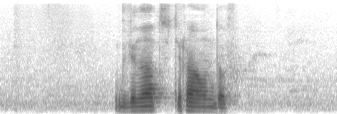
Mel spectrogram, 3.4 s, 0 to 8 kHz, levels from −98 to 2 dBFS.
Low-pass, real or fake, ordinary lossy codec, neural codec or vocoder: 7.2 kHz; fake; MP3, 48 kbps; codec, 16 kHz, 6 kbps, DAC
